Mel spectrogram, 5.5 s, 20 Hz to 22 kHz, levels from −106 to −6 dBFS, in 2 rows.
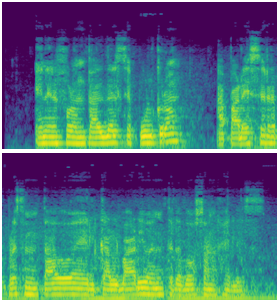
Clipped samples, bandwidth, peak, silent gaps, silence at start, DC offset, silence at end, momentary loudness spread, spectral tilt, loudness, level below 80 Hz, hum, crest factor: under 0.1%; 9.2 kHz; -2 dBFS; none; 0.35 s; under 0.1%; 0 s; 9 LU; -6 dB/octave; -14 LUFS; -28 dBFS; none; 12 dB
